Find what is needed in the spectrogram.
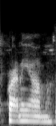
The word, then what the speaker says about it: pranayama: She's also an advanced yogi specializing in, correct me if I'm saying this wrong, pranayama? – Yes, pranayama.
